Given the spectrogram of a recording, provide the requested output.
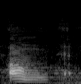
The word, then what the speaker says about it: Om: And Om, it's a wonderful word. It's written A-U-M. You start in the back of the mouth, ah, and then oo, you fill the mouth, and closes at the mouth.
